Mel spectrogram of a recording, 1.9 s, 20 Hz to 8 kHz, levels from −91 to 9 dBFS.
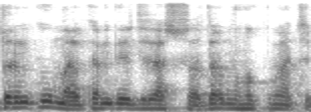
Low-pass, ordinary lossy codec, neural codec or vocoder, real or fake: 7.2 kHz; none; codec, 44.1 kHz, 2.6 kbps, SNAC; fake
